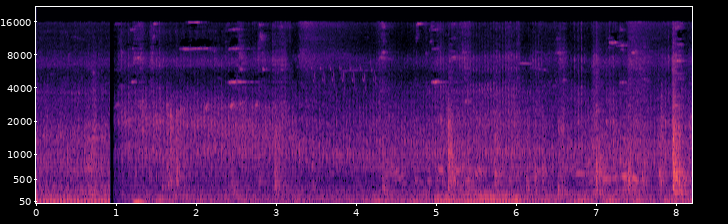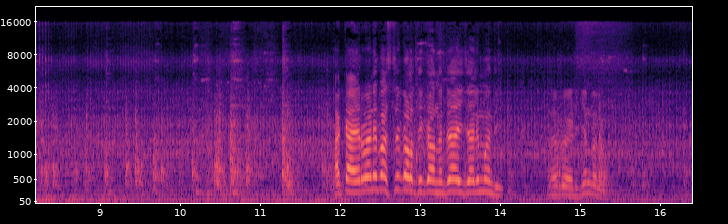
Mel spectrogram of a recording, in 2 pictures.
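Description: A crane's diesel engine idles nearby.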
